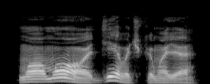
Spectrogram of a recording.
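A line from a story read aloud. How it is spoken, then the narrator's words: Fairly loud call. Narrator (Russian): Я довольно громко позвал ее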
